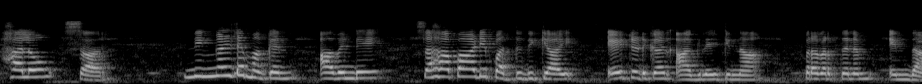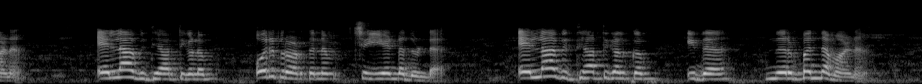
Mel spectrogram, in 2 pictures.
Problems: none marked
